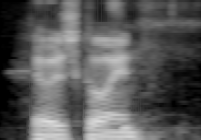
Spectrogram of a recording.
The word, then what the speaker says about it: Dogecoin: And is it Dogecoin? What's the right way to say Doge? – Dogecoin. – Dogecoin? Yeah. Okay.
